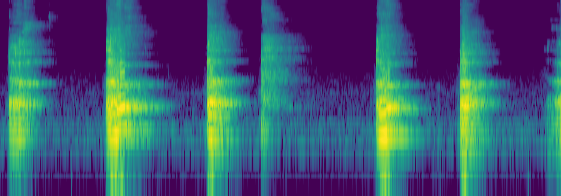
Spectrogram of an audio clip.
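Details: Seven loud, deep belches in a row, each a short rumbling burst followed by silence; a compilation of repeated burping after drinking soda or beer or eating.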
